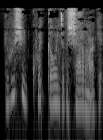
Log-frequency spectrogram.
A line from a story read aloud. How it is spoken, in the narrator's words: Julian muttered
